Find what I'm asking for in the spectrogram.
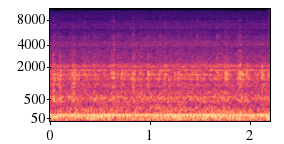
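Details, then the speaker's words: Laars Pennant commercial hydronic boiler circulator pump, water not moving and temperature reaching 200°F: a steady low motor hum with a rough grinding rattle; the motor spins freely, and the coupling between motor and pump is suspected loose. "I think maybe the coupling between here something got loose it's like if you just listen to it it's like grinding it's like grinding in there"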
